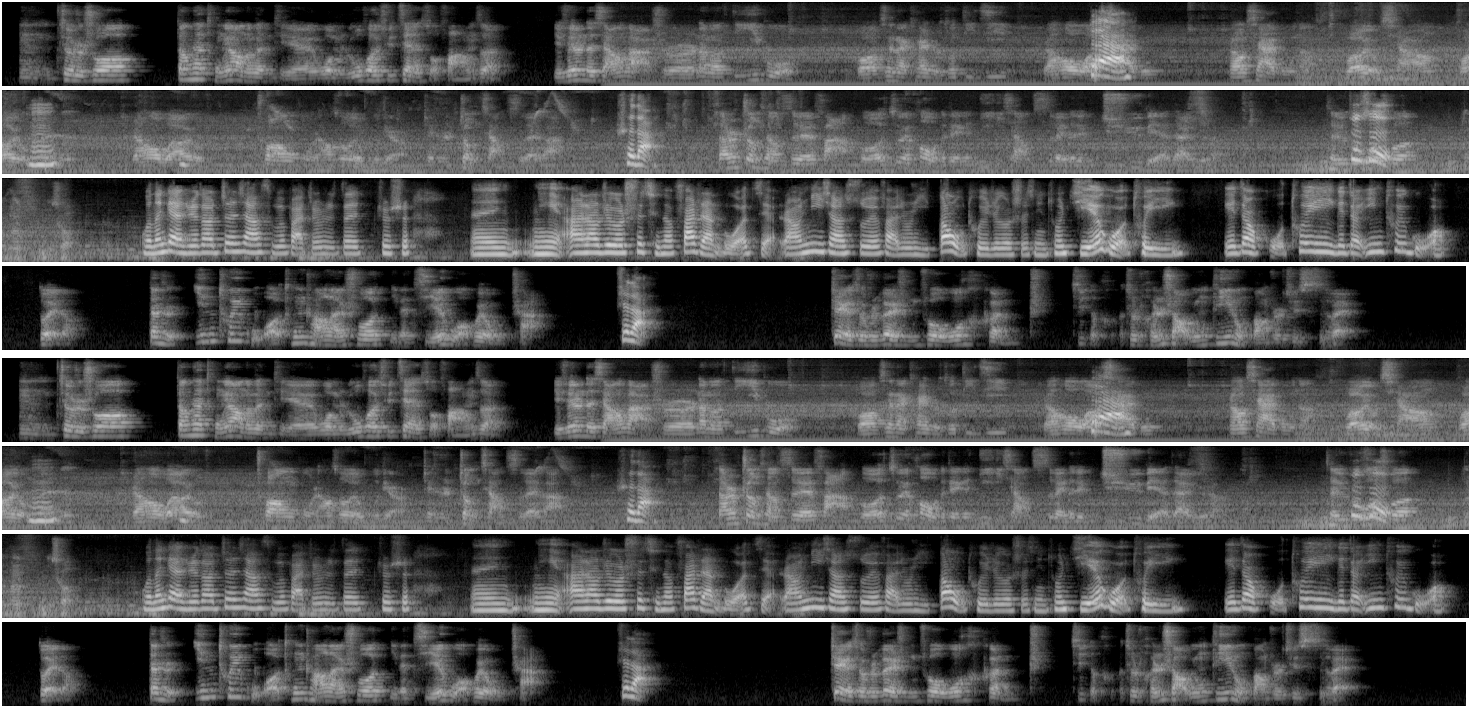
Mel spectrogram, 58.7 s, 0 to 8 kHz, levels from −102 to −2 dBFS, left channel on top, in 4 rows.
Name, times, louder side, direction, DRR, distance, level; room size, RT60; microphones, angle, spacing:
voice 1, 0.2-1.3 1.7-5.0 5.5-7.9 8.5-10.1 10.4-11.5 12.3-13.2 13.4-15.4 16.0-16.7 17.3-20.3 21.8-27.1 27.9-28.8 29.3-30.1 44.4-44.7 45.5-49.4 52.3-54.4 54.7-54.9 55.2-57.5, right 1 dB, 35° right, 3.5 m, -39 dB
sound 1, 6.0-17.6, right 1 dB, 10° right, 2.8 m, -52 dB
voice 2, 10.9-11.3 14.9-15.2 16.4-16.5 20.8-21.3 28.2-28.6 30.7-33.7 34.0-41.2 41.6-43.8 50.2-50.5, left 4 dB, 70° left, 0.7 m, -30 dB
sound 2, 12.9-30.1, left 2 dB, 40° left, 1.3 m, -51 dB
Thunder / Rain, 27.6-37.4, equal, 5° left, 1.3 m, -52 dB
10.5 x 9.2 x 3.4 m
head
